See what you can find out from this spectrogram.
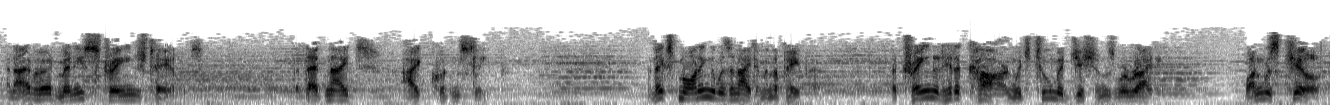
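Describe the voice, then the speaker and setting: An actor playing an earnest, seasoned criminal lawyer, telling a strange case in dramatic 1940s radio style. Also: male voice, mid-range voice, natural voice. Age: middle-aged. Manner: dramatic, measured storytelling. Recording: muffled vintage radio recording.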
